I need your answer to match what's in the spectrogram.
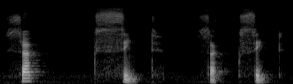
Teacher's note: And the second C makes the s sound, like in star. The K is a stop K. We don't release it. We don't say k.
